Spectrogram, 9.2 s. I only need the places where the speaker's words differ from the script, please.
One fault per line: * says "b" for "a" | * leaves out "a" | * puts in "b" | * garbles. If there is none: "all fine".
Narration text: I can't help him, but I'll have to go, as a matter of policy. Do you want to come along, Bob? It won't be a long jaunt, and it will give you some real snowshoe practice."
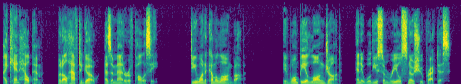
* leaves out "give"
